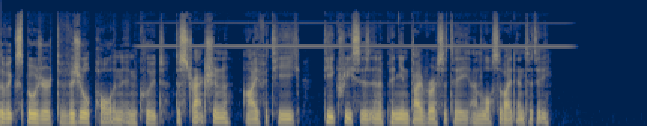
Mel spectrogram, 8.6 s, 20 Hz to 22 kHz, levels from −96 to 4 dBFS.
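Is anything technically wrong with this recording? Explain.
Yes. From 1.73 s to 7.71 s there is a feedback whistle, most likely from the loudspeaker-to-microphone loop sitting right at the edge of feedback, where the gain at one frequency is just high enough to keep ringing without climbing into a howl. The result is a thin, steady tone at 5.6 kHz behind the speech, about 20 dB below it, whose level slowly swells and fades for the whole six seconds.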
